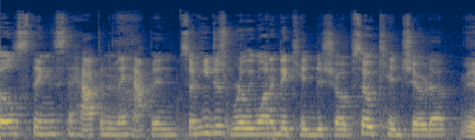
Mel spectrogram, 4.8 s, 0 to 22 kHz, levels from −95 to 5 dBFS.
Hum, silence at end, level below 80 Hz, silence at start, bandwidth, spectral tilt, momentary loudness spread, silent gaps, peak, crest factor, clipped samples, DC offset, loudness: none; 0 s; -54 dBFS; 0 s; 15.5 kHz; -4.5 dB/octave; 6 LU; none; -8 dBFS; 16 dB; under 0.1%; under 0.1%; -25 LUFS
